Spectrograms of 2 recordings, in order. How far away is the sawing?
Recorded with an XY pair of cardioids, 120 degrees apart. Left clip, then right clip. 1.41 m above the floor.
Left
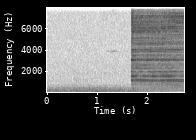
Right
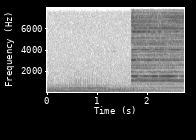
About 1.0 m.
